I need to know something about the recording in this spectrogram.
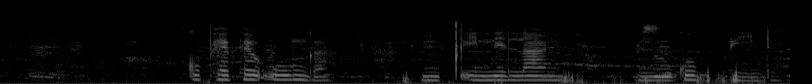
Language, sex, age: Xhosa, female, 26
